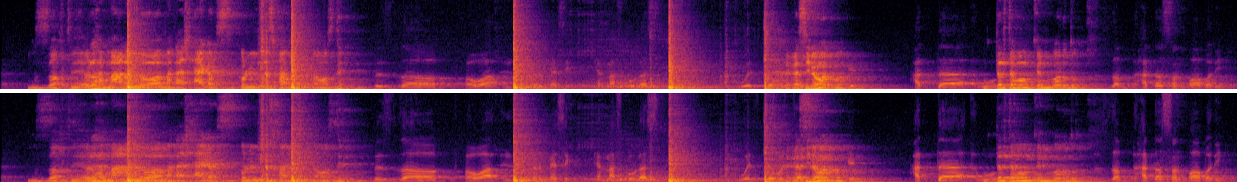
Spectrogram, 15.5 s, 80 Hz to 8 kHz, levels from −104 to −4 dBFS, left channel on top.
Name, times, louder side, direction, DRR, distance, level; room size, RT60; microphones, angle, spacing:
voice 1, 0.3-4.4 9.8-10.6 12.4-13.5, left 2 dB, 80° left, -3 dB, 0.9 m, -33 dB
Drawer open or close, 0.7-10.6, left 1 dB, 15° left, 1.2 m, -47 dB
sound 1, 1.6-2.1 3.6-4.2 6.4-7.0 8.3-8.8, left 2 dB, 35° left, 0.7 m, -32 dB
voice 2, 4.7-5.5 5.8-7.1 7.4-8.2 9.2-10.8 11.4-12.5 13.7-15.3, right 2 dB, 45° right, 7 dB, 0.8 m, -42 dB
17.0 x 13.0 x 2.6 m, 1.4 s
head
